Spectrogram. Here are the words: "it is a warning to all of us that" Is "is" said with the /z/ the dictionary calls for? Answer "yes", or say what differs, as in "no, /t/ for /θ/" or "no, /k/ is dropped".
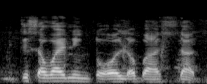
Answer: no, /s/ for /z/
